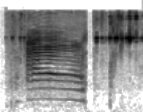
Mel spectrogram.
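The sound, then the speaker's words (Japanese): A single drawn-out, clear meow from a calico cat, lasting under a second, followed by a few faint soft rustles as the cat jumps lightly onto a person's lap. “にゃーと人泣きすると三毛猫は軽やかに僕の膝の上に乗ってきた”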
